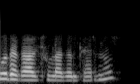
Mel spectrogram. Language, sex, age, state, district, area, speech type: Kashmiri, female, 30-45, Jammu and Kashmir, Anantnag, rural, conversation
